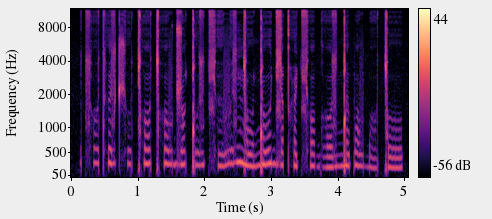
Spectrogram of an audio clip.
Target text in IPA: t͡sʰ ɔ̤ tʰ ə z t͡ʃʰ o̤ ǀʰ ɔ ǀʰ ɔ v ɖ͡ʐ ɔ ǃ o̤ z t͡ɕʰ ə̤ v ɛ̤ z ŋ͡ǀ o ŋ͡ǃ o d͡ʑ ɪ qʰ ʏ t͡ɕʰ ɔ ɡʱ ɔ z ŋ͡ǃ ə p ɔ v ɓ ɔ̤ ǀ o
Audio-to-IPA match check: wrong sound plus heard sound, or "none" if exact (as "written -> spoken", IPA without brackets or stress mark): ɛ̤ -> ə̤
